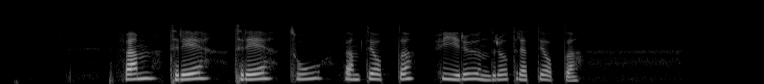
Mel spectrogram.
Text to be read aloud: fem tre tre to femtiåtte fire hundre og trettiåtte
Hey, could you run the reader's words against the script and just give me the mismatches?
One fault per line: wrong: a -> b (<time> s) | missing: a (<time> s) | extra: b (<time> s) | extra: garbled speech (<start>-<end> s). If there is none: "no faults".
no faults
